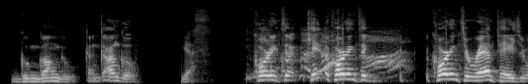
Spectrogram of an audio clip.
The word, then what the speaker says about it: Ngannou: for the show, and you're not even pronouncing these guys' names correctly. Okay, it's Francis Ngannou.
